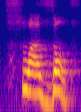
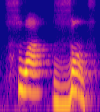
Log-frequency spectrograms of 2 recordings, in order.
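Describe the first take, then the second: The two takes are said the same way.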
